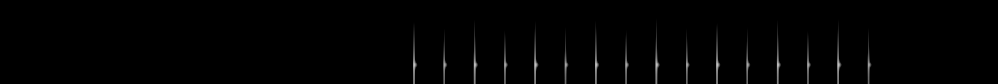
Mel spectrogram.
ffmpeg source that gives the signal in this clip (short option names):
-f lavfi -i "aevalsrc='pow(10,(-5.5-7.5*gte(mod(t,2*60/198),60/198))/20)*sin(2*PI*921*mod(t,60/198))*exp(-6.91*mod(t,60/198)/0.03)':d=4.84:s=44100"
